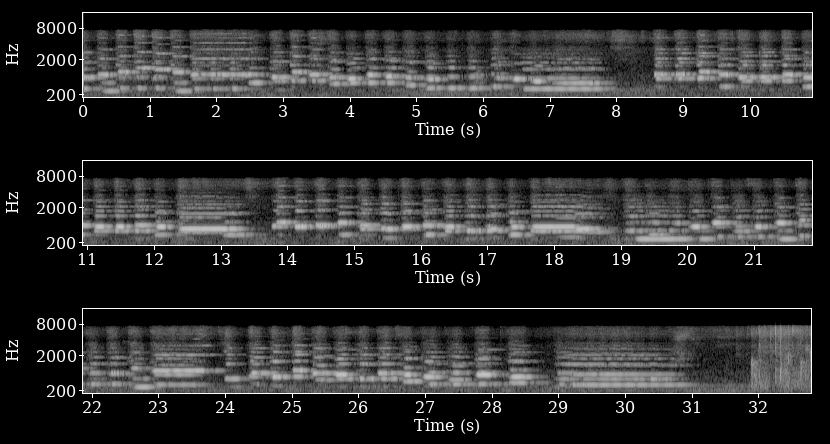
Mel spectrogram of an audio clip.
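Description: Concert flute playing a fast, many-noted classical piece, with a second wind instrument playing along in a duet. There are brief pauses between phrases, and the playing ends on a long held note near the end.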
